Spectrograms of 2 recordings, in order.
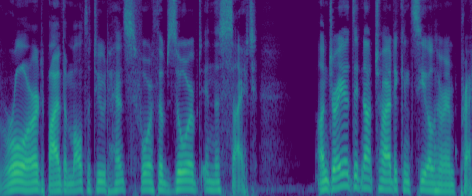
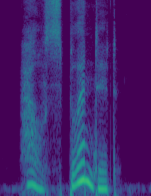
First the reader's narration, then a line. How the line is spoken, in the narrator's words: she murmured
